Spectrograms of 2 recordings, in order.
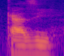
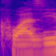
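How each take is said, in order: First: The word begins with a plain k sound. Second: The word begins with a kw sound. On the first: The speaker calls it right. "like just a K" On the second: The speaker calls it wrong. "not KW like it would be in Italian"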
